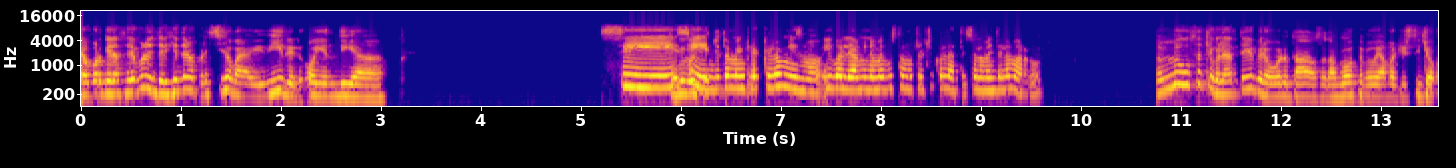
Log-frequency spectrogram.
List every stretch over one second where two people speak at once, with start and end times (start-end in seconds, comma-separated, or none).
none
